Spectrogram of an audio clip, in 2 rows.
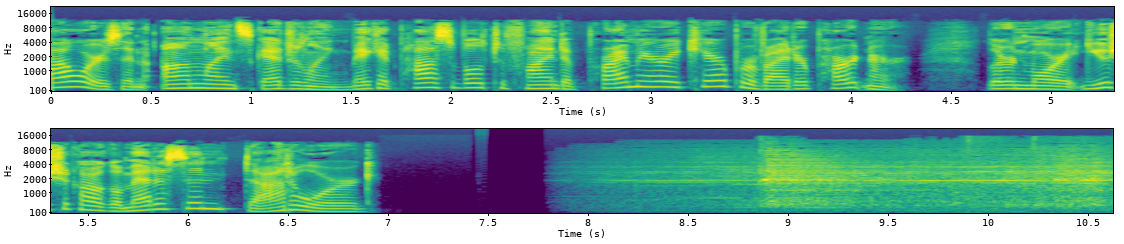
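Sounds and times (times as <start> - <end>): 
speech: 0.0 - 7.0
industrial machinery droning in a train repair warehouse: 7.8 - 10.6.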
